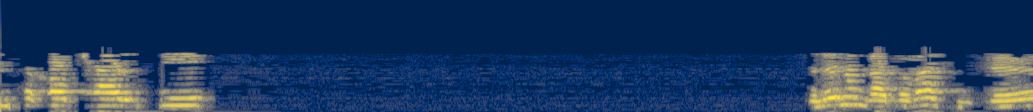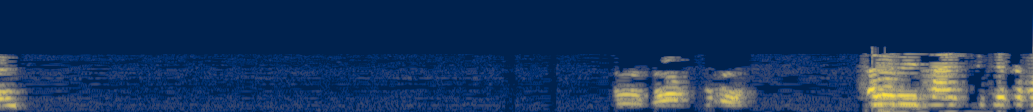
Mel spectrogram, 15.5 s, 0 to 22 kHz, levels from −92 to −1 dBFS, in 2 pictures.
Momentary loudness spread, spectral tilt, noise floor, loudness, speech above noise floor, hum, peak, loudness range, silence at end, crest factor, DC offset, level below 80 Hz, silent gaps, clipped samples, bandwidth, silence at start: 14 LU; -8.5 dB/octave; -72 dBFS; -12 LUFS; 60 dB; none; 0 dBFS; 11 LU; 0 s; 16 dB; under 0.1%; -56 dBFS; none; under 0.1%; 4 kHz; 0 s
